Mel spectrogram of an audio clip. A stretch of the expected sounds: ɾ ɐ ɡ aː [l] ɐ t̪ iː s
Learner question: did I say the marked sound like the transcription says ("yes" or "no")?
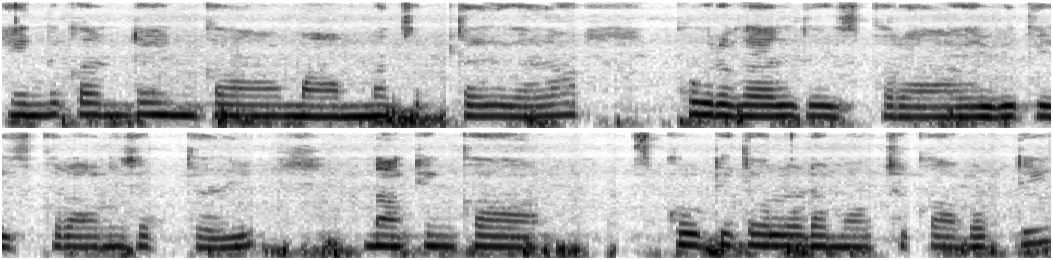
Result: yes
